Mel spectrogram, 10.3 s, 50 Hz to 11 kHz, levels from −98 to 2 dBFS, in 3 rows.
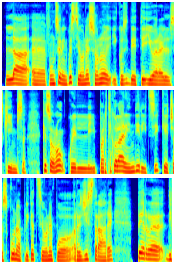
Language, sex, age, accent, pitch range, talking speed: Italian, male, 20-39, native, 145-165 Hz, 130 wpm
